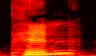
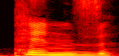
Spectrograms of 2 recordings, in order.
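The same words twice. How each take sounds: First: Pin said higher; plain pin. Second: Pins ending on a buzzing z. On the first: Teacher contrasting pin with pins. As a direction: say pin cleanly. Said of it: "Now that makes the Z sound". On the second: Teacher showing the Z sound in pins. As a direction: buzz the z at the end of pins. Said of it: "makes the Z sound at the end". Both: Shown as a demonstration.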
